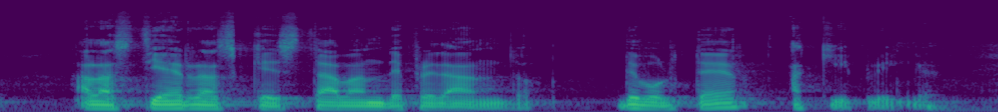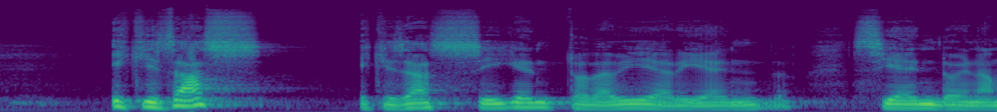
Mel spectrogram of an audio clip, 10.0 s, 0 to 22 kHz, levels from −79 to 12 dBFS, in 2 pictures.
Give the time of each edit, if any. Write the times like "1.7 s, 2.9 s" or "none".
none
